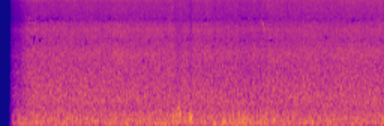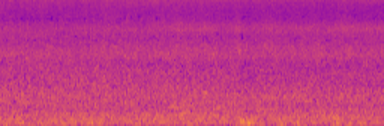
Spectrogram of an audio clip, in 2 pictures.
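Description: Muddy canal water rushing and churning below a barrage's piers, a steady, unbroken rushing noise.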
